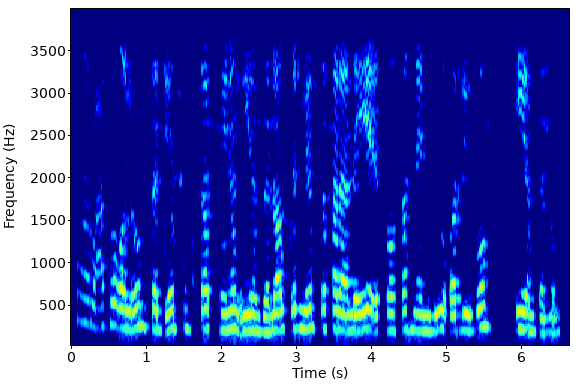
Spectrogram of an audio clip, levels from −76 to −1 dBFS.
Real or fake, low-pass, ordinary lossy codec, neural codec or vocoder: fake; 3.6 kHz; MP3, 32 kbps; codec, 16 kHz, 16 kbps, FreqCodec, larger model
